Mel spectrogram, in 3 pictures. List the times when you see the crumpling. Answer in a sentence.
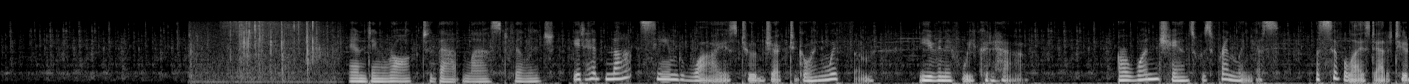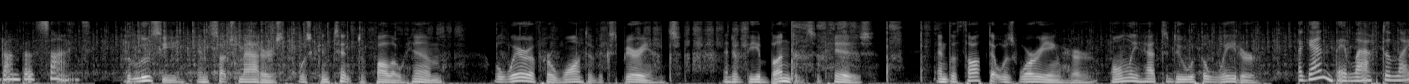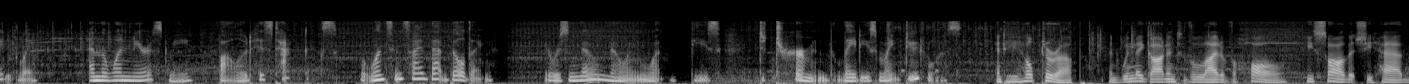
You can hear the crumpling from 1.9 to 3.5 s and from 39.0 to 39.9 s.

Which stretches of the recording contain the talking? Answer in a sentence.
You can hear the talking from 3.5 to 10.4 s and from 11.1 to 42.2 s.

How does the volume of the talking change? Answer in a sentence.
The loudness of the talking stays about the same.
